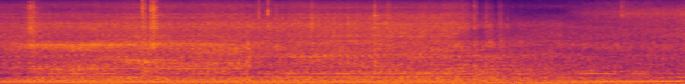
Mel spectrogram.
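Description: A combine harvester engine runs during a soybean harvest, a loud, steady, deep rumble heard from right beside the engine, with faint knocks and rattles over it.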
